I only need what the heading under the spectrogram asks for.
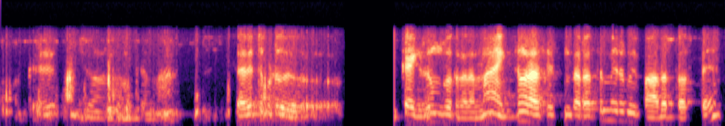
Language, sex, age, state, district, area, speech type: Telugu, male, 30-45, Andhra Pradesh, Konaseema, urban, conversation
